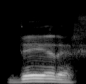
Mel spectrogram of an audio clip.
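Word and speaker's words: דרך: So this is dalet resh kaf, and we pronounce it derech. Derech. Why I said che? Because there's no dot. All right, there is no dot. It's che. Derech.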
